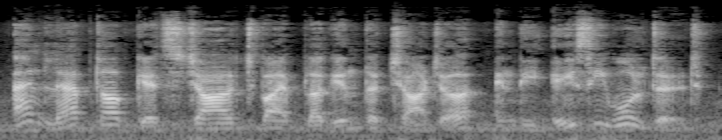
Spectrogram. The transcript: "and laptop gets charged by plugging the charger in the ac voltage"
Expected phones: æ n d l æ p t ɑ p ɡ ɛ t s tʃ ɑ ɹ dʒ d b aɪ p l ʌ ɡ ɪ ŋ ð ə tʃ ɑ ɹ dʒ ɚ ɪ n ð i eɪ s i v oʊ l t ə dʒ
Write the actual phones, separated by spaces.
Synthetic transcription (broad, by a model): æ n d l æ p t ɑ p ɡ ɛ t s tʃ ɑ ɹ dʒ d b aɪ p l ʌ ɡ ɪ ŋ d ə tʃ ɑ ɹ dʒ ɚ ɪ n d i eɪ s i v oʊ l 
